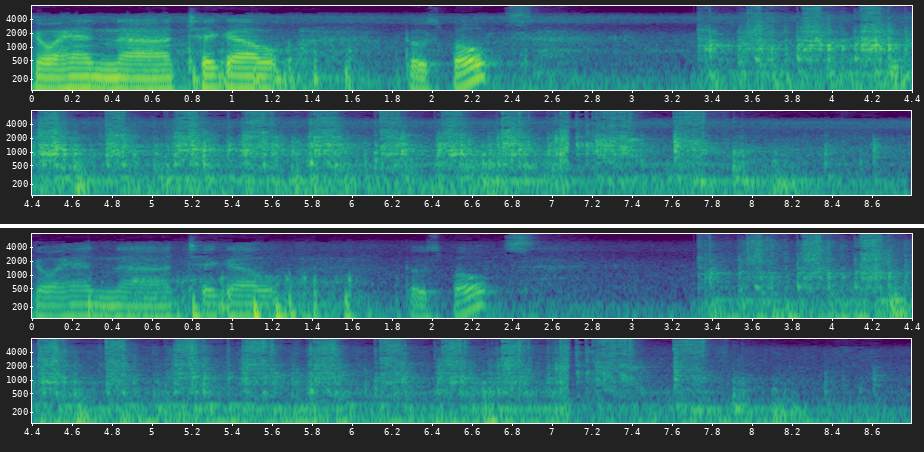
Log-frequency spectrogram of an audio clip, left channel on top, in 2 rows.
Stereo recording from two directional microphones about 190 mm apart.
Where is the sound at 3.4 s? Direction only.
Centre (ahead or behind).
